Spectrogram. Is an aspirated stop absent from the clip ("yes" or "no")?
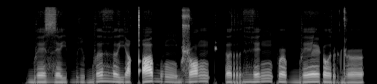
yes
